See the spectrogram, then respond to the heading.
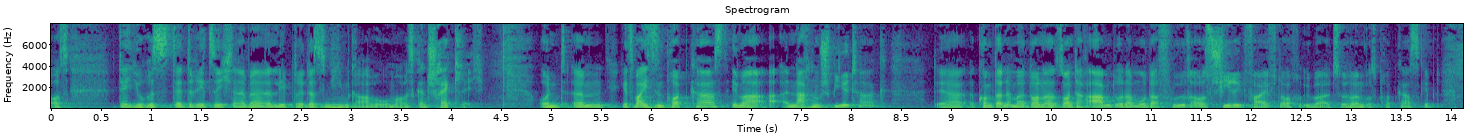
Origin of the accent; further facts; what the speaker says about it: Hanover, Lower Saxony, Germany; in Hannover, wo ich herkomme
